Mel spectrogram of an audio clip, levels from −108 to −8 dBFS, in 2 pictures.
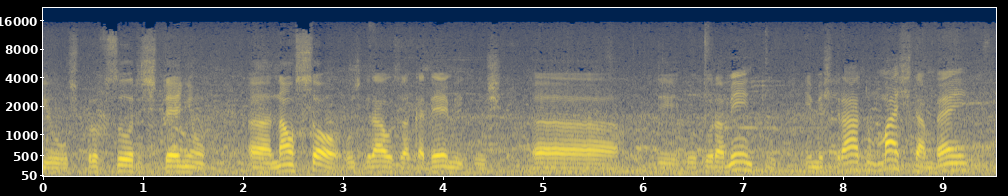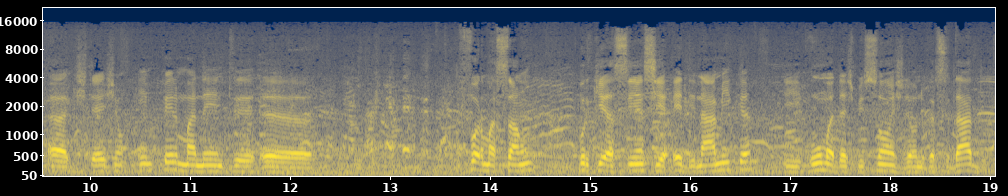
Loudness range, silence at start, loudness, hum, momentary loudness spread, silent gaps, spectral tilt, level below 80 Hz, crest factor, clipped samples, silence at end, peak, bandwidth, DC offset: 3 LU; 0 s; -16 LUFS; none; 11 LU; none; -6 dB/octave; -40 dBFS; 14 dB; under 0.1%; 0 s; -2 dBFS; 15 kHz; under 0.1%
